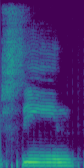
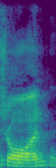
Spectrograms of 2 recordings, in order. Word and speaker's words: Sean: that Bryan because I've had people pronounce my name scene and my name is Sean you know you guys know s EAN you know cuz I think the spelling throws people off that's SCA n no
